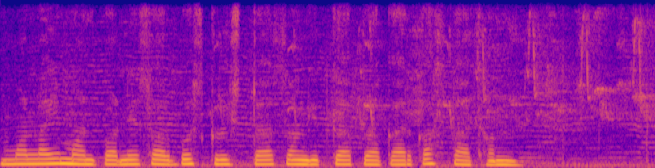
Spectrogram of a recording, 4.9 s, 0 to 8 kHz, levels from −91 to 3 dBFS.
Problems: constant background noise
